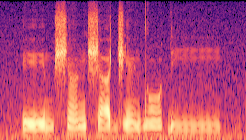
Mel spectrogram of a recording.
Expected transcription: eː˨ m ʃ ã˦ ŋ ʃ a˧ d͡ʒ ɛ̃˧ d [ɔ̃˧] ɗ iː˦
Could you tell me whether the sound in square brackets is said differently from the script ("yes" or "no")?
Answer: yes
